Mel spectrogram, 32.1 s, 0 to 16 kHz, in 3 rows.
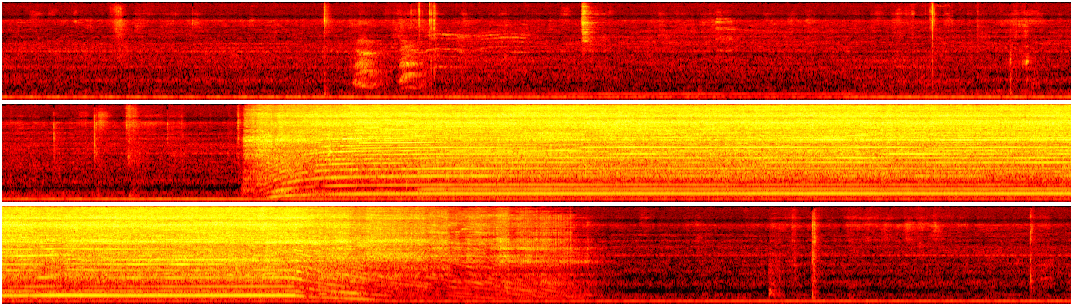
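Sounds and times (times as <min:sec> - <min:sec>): vacuum cleaner motor whining: 0:13.0 - 0:27.5.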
